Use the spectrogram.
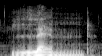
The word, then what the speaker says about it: lend: Lend begins with an L, and ends with END, end. So put that together and it sounds like this. Lend.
